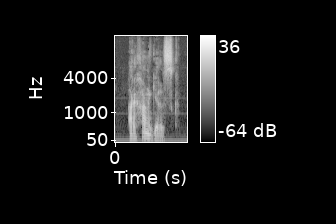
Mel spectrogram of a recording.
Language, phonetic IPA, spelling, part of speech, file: Polish, [arˈxãŋʲɟɛlsk], Archangielsk, proper noun, Pl-Archangielsk.ogg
